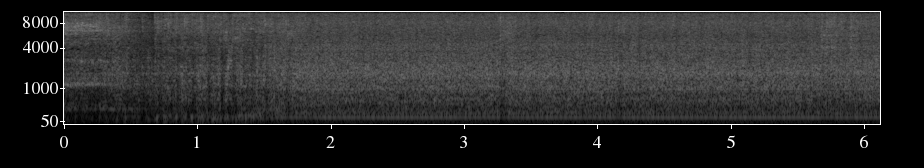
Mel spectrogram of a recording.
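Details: Engine with a broken-off spark plug: a harsh metallic knock about four times a second over a steady drone. A spark plug fragment is stuck in the cylinder and won't pass, so the engine will be torn down.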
